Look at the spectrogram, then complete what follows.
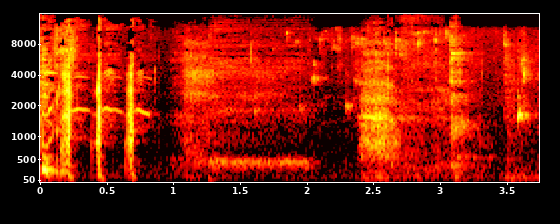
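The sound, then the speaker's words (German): Splashes and sloshing water in a wine glass during a white wine tasting, with a few sharp clinks at the start, then a steady swirling rinse with water and a final splash and drip. “Also ich, ich spüle meins mal aus mit so Wasser mit so.”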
